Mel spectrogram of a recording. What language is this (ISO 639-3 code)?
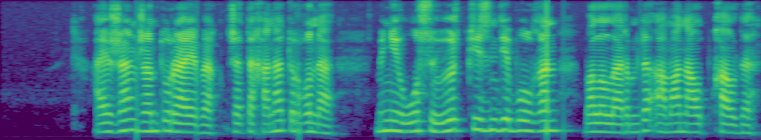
kaz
